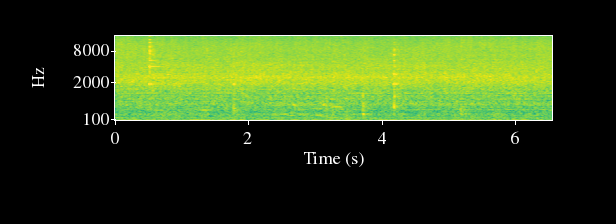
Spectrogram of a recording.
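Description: Onions frying in a pan give a steady, soft sizzle throughout, with a few faint clicks of stirring and no voices.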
